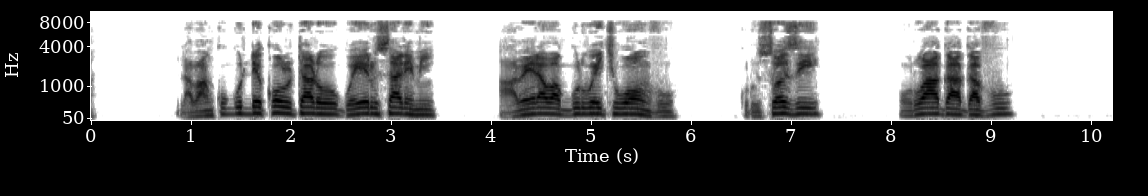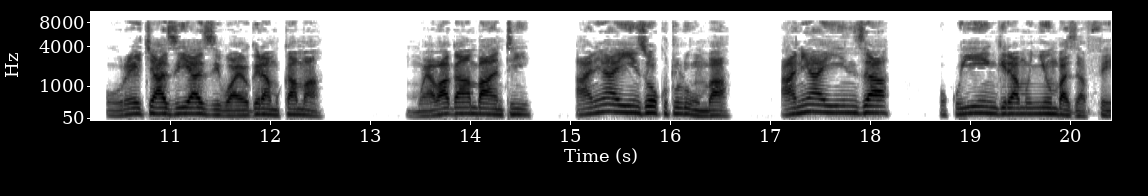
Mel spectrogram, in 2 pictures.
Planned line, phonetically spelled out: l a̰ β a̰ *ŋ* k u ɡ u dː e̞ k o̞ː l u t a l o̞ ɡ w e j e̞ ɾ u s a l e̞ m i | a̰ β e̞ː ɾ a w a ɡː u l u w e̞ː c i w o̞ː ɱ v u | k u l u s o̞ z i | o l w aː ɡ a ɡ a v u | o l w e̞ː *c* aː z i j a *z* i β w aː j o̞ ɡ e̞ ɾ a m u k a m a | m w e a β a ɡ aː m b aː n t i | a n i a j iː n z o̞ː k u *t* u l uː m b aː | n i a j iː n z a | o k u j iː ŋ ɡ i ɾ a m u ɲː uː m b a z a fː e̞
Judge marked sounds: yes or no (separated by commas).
yes, yes, yes, yes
